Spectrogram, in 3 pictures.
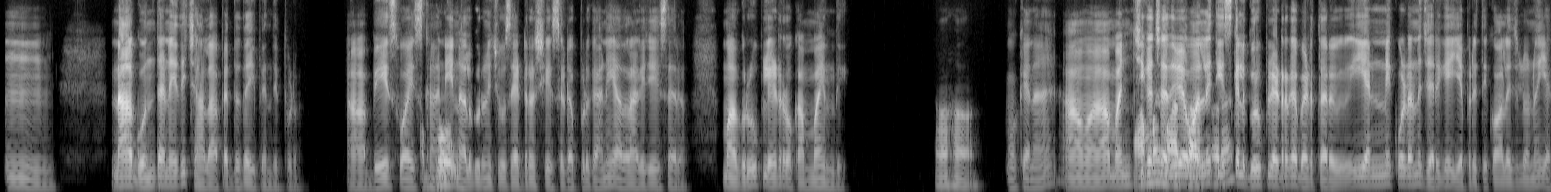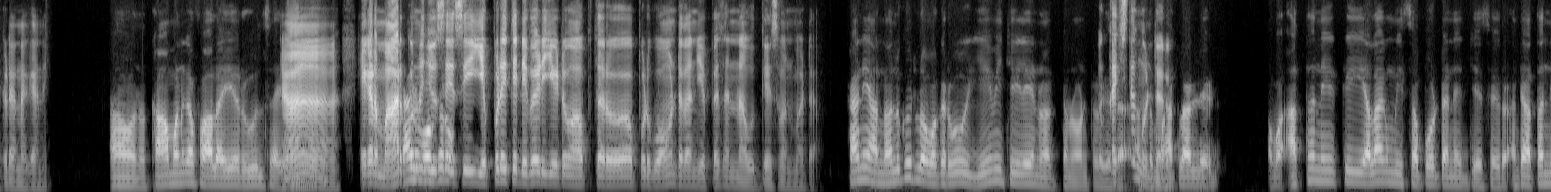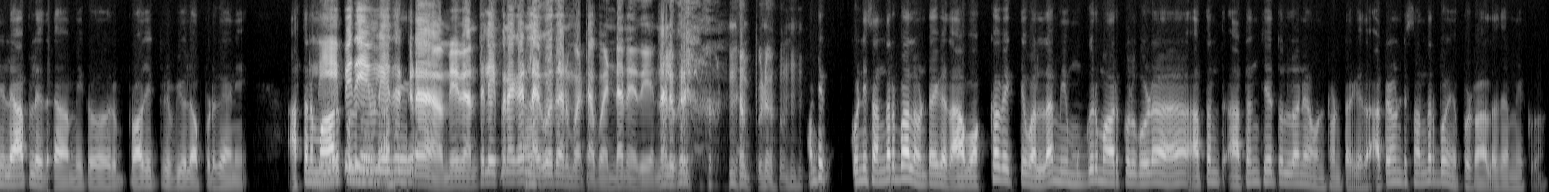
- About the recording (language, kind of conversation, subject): Telugu, podcast, పబ్లిక్ స్పీకింగ్‌లో ధైర్యం పెరగడానికి మీరు ఏ చిట్కాలు సూచిస్తారు?
- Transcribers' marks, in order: in English: "బేస్ వాయిస్"; in English: "అడ్రెస్"; in English: "గ్రూప్"; in English: "గ్రూప్ లీడర్‌గా"; in English: "కామన్‌గా ఫాలో"; giggle; in English: "డివైడ్"; laughing while speaking: "నలుగురు ఉన్నప్పుడు"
